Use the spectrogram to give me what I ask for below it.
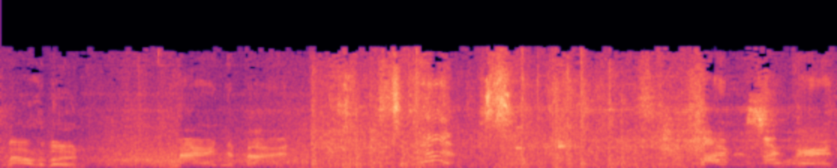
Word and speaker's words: Marylebone: How do you pronounce Marylebone?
